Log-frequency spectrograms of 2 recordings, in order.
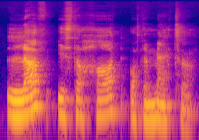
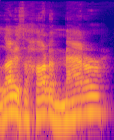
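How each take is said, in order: First: It is said in the speaker's own accent. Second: It is said in a put-on American accent.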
